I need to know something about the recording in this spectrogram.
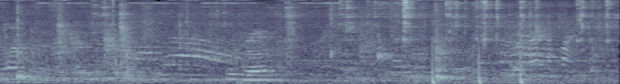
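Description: Indistinct voices of people talking, with three sharp knocks in quick succession near the end.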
